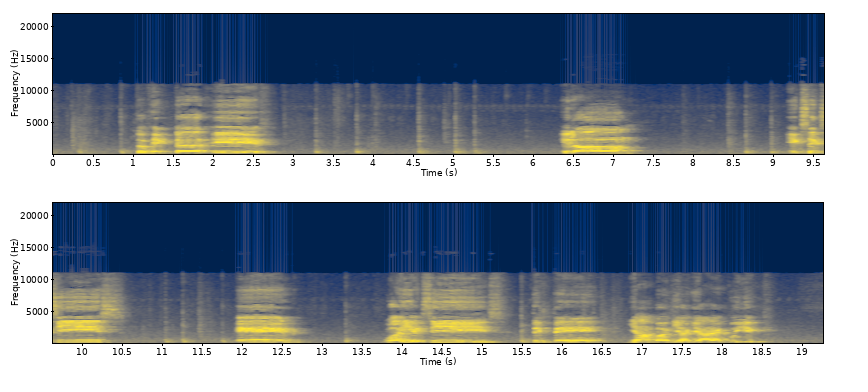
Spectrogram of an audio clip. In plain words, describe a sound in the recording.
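A man speaks calmly and clearly, close by, in short phrases.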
